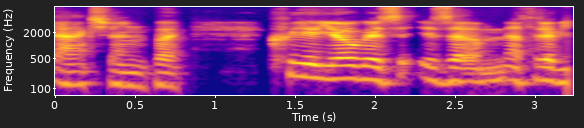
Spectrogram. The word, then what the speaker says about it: Kriya Yoga: then you learned with Chinese masters and later became a Kaya Yoga. Did I say that right? Kriya Yoga? Oh, Kriya Yoga. Yeah.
